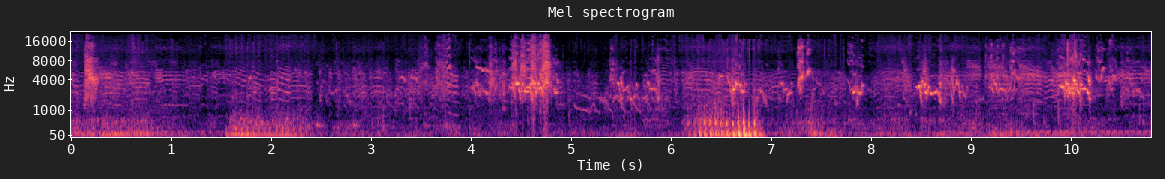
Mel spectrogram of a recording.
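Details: Morning budgerigar flock talking to each other: soft, varied warbling chatter and squawks, fairly quiet, punctuated by a few louder bursts and low rustling thumps.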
